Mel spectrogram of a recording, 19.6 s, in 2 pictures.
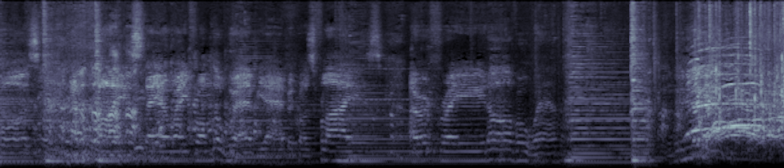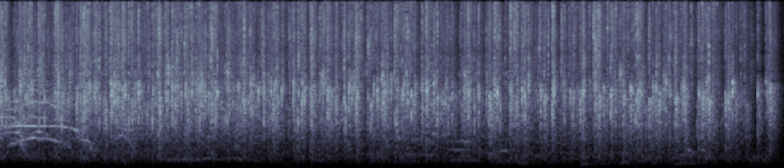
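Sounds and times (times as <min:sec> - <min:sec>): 
laughter: 0:00.4 - 0:03.8, 0:08.0 - 0:09.4, 0:10.0 - 0:12.8
speech: 0:01.1 - 0:07.4, 0:08.3 - 0:09.2
crowd applause: 0:08.1 - 0:19.6
person cheering: 0:08.4 - 0:11.5.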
